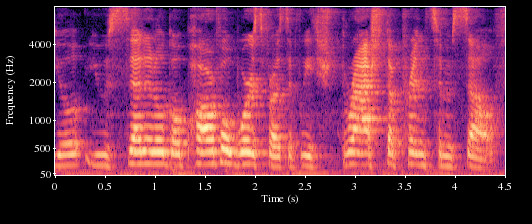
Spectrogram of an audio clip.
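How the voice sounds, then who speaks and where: Growling in a put-on character voice, a woman speaks at a moderate pace and medium pitch. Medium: read story. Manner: cackling, sneering.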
